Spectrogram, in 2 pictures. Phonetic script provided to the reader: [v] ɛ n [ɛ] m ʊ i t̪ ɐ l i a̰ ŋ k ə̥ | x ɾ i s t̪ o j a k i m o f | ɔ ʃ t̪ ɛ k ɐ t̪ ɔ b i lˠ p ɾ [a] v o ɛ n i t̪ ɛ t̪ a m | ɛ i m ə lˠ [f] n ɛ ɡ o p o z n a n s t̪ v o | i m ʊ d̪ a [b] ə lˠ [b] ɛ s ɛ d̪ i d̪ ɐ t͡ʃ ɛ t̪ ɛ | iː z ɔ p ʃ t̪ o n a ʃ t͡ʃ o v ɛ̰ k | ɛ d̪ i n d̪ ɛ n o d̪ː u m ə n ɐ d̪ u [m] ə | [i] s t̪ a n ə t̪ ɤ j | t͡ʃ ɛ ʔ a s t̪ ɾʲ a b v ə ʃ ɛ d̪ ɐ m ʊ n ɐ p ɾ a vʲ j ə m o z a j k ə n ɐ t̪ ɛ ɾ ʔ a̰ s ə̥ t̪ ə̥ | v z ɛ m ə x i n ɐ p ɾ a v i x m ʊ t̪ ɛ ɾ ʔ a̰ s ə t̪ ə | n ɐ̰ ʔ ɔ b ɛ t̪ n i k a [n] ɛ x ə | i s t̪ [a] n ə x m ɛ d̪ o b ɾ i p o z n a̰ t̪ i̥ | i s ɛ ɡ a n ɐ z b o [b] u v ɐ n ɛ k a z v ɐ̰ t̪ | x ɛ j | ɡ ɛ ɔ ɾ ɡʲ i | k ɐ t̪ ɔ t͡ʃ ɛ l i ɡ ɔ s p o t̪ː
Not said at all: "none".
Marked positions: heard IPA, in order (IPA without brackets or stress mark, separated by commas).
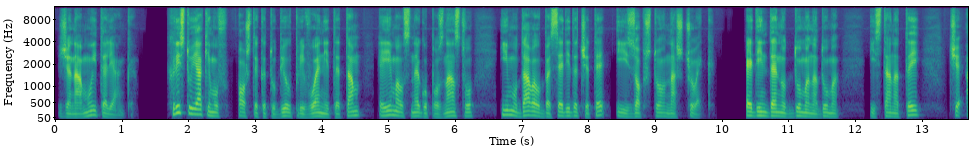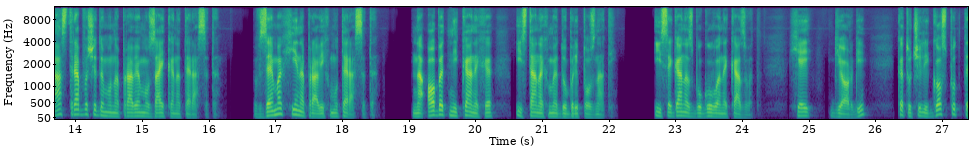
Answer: ʒ, a, i, s, v, b, m, i, n, a, ɡ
